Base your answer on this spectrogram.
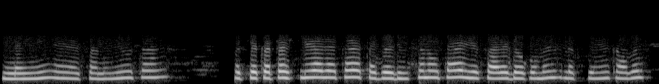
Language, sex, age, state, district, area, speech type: Hindi, female, 45-60, Uttar Pradesh, Sitapur, rural, conversation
